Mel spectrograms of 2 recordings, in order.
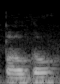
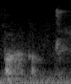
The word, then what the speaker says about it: Bogle: You might be like, oh, did he create Bogle, the game? But it's pronounced Bogle.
